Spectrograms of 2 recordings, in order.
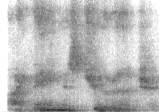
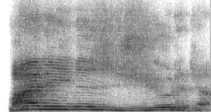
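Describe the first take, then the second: First: The voice is quiet and subdued. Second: The voice is loud and very animated. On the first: The speaker steps out of the spotlight. "When you talk in a soft voice, ... you're peeking out like this" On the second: The speaker draws full attention. "Be an extreme example of yourself. Let yourself go"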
